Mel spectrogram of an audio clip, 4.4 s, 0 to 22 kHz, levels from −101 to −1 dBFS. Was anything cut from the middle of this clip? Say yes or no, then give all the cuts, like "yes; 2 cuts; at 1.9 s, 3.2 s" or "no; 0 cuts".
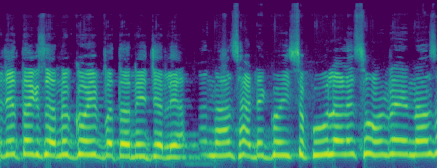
yes; 1 cut; at 2.0 s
